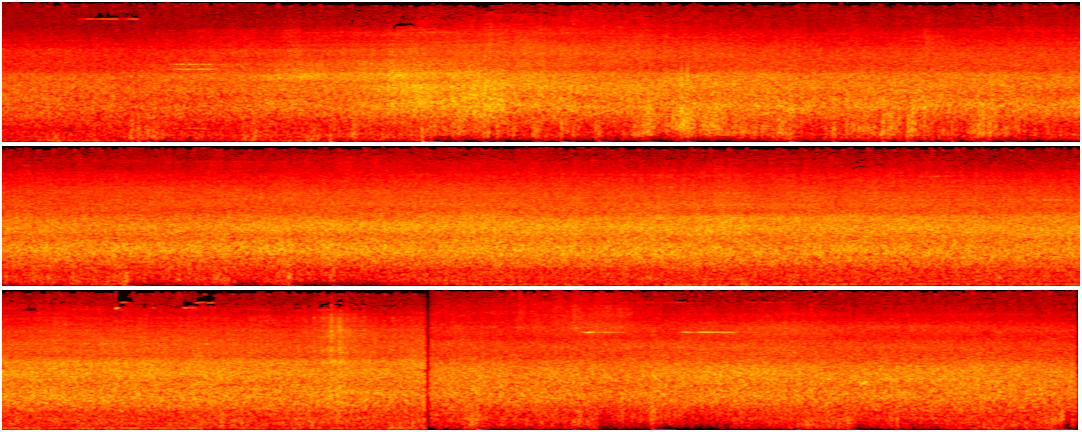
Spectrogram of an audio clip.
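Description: Steady road traffic on a busy multi-lane city street heard from above: a continuous wash of tyre and engine noise from passing cars, louder for a few seconds in the first third.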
